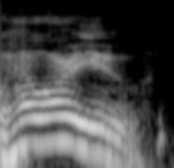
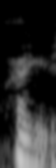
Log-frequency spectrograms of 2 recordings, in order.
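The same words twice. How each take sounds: First: The phrase is spoken loudly. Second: The phrase is spoken softly. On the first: An American is speaking. "you can hear him from a block away" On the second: A polite British person is speaking. "they talk softly compared to Americans"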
